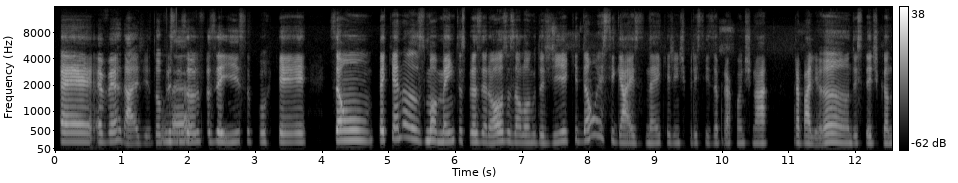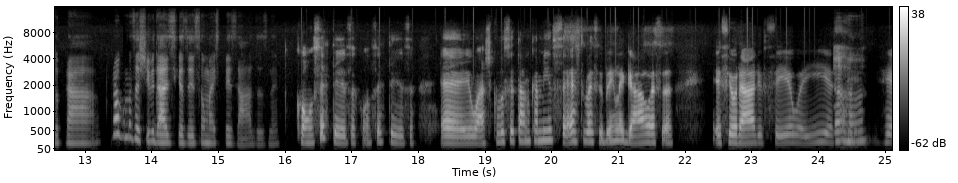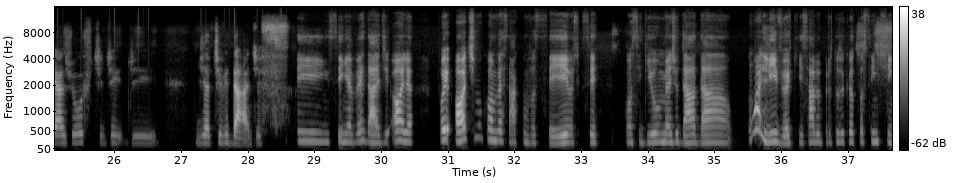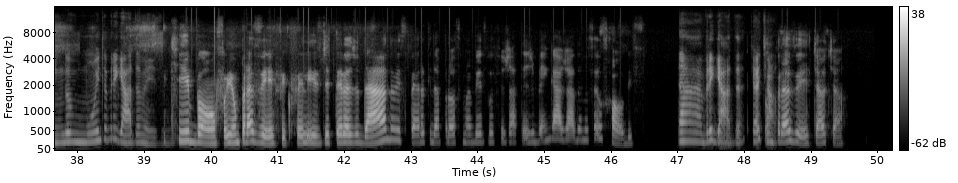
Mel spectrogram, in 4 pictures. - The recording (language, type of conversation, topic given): Portuguese, advice, Como posso retomar meus hobbies se não tenho tempo nem energia?
- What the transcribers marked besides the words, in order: static; distorted speech; other background noise; tapping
